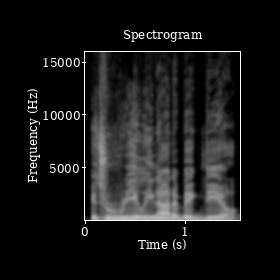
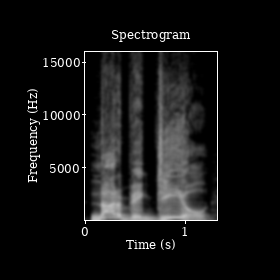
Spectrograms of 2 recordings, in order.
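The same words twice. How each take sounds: First: Said in the usual way. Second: High, loud, slow echo; incredulous cry. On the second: A narrator's reading. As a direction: cry out in disbelief. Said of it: "he cried".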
